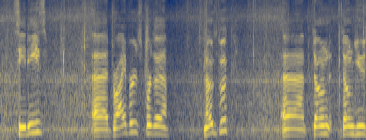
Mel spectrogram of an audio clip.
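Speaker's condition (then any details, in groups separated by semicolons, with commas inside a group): No condition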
